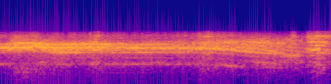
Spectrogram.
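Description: A long, high-pitched yell held for about two seconds, dropping in pitch near the end, over music.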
